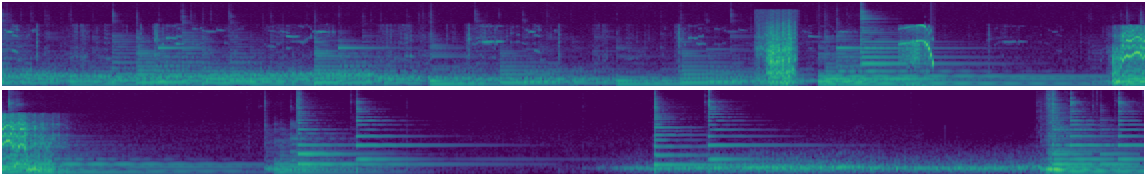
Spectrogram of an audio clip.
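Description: An Argentine folk tune played on a criolla guitar, interrupted about halfway by sudden cartoon sound effects that include a horse whinnying. A few sparse plucked notes follow, the sound drops out for about a second, and the music comes back near the end.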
